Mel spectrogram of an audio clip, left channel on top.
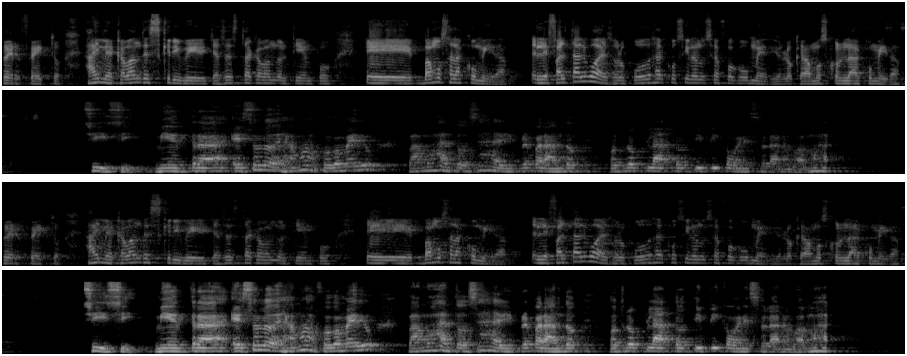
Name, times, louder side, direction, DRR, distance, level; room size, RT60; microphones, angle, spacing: voice 1, 0.0-5.0 5.3-9.0, left 6 dB, 40° left, 0.4 m, -39 dB
voice 2, 9.8-17.3, right 7 dB, 80° right, 0.4 m, -33 dB
17.0 x 9.2 x 3.3 m
head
